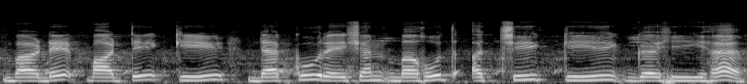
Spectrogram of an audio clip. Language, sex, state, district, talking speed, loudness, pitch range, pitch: Hindi, male, Punjab, Fazilka, 80 wpm, -14 LUFS, 170-205 Hz, 185 Hz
